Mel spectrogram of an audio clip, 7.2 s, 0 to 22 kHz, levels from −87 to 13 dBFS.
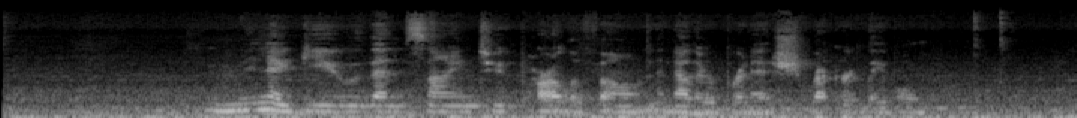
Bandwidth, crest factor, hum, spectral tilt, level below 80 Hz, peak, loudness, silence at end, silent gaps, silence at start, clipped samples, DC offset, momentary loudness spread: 15 kHz; 20 dB; none; -6 dB/octave; -36 dBFS; -8 dBFS; -27 LUFS; 0 s; none; 0.05 s; under 0.1%; under 0.1%; 17 LU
